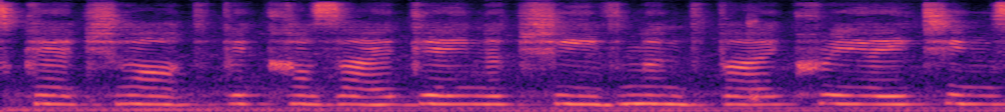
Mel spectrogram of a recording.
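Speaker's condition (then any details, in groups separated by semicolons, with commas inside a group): Cerebral palsy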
